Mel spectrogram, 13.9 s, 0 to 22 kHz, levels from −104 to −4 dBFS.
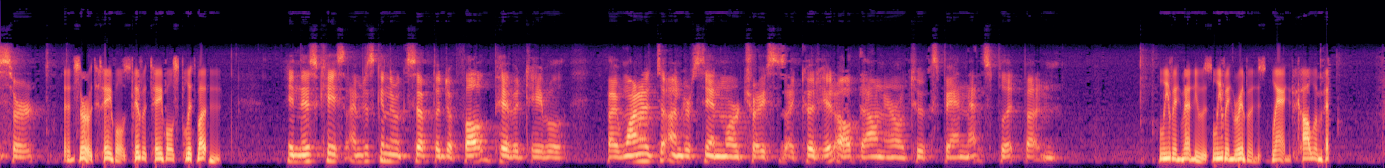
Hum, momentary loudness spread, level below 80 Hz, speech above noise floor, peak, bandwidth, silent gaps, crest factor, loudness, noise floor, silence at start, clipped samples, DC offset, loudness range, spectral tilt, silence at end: none; 10 LU; -66 dBFS; 32 dB; 0 dBFS; 7.8 kHz; none; 18 dB; -19 LUFS; -51 dBFS; 0 s; under 0.1%; under 0.1%; 5 LU; -5 dB/octave; 0 s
